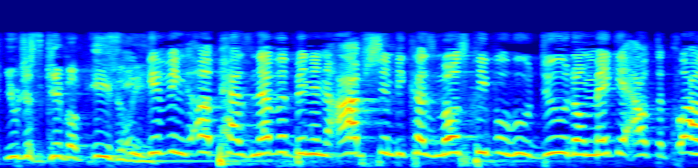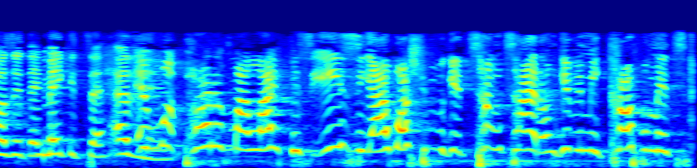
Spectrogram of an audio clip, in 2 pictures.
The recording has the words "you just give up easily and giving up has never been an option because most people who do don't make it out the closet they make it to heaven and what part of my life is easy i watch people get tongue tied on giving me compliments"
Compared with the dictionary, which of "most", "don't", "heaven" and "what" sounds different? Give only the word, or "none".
heaven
